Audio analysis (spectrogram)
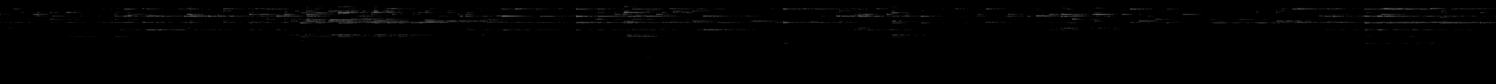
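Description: Hanging metal nails of a nail chime are pushed and rocked with open hands so they collide, producing a steady, irregular shower of bright, high metallic tinkles and chimes with short rings. The sound is quiet and entirely high-pitched, with no low end.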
